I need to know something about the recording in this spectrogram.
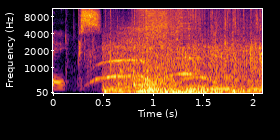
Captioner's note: crowd cheering and applauding; rock music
